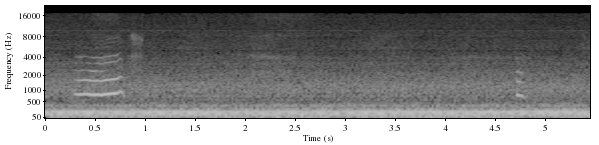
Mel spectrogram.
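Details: Sleeping cat snoring: two short, high, squeaky whistling tones a few seconds apart over a steady low background hum.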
